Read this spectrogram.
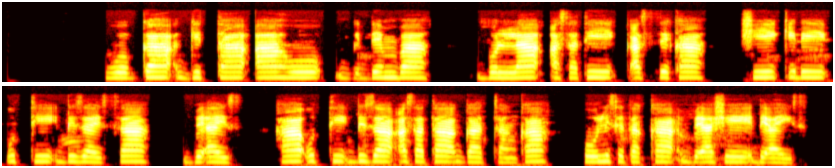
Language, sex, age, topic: Gamo, female, 25-35, government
